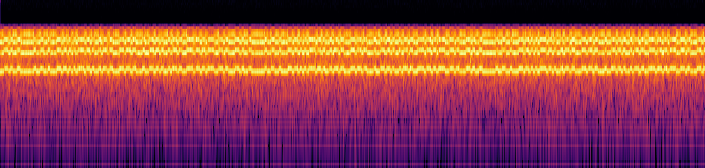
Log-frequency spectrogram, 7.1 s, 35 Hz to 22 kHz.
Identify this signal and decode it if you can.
Two-tone teleprinter signal, about 170 Hz shift.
